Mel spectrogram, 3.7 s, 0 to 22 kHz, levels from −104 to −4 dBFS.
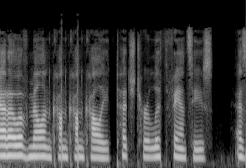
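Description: At 0.93 s the speech begins to stutter like a CD stuck on one turn. A single segment about 0.24 s long plays twice in a row, with a brief mute at each jump back. The effect ends at 1.41 s. The mechanism is a scratch that returns the laser to the same track position on every revolution. The result is this quick, evenly spaced repeat of an identical slice of audio.

From 1.64 to 1.70 s there is a short concealed packet loss. About 40 ms of the call stream failed to arrive in time. The receiver synthesised roughly 42 ms to bridge the gap by extending the preceding sound and then crossfading into the returning audio. The result is a brief smear in the speech at that point. The audio passes through a call codec whose sound points to Opus at around 32 kbps, with content rolling off above about 12 kHz.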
